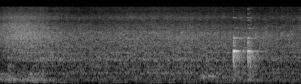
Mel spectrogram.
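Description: Spice paste hits onions and green chillies frying in a pan for a fish curry, and a loud steamy hiss flares up at once, then settles into a softer sizzle. Two brief clinks of a utensil follow near the end.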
